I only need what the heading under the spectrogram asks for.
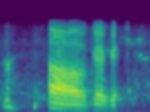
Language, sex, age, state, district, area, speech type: Malayalam, male, 18-30, Kerala, Idukki, urban, conversation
